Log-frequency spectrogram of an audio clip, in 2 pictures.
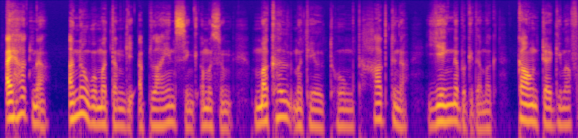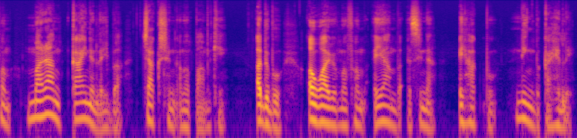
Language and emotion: Manipuri, sad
